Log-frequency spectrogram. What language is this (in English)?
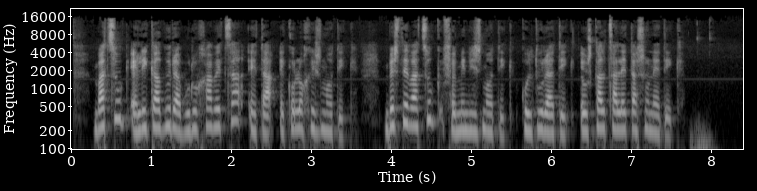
Basque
